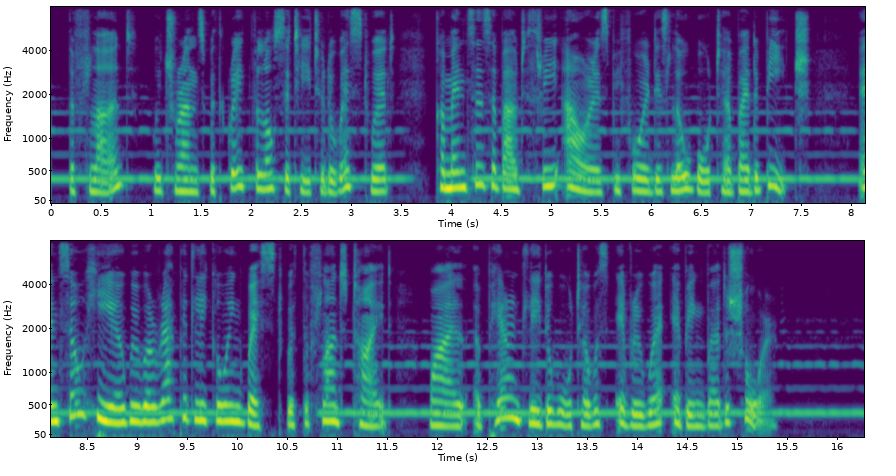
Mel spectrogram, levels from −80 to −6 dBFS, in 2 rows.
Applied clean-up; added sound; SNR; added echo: none; Wind instrument, woodwind instrument; 13 dB; none.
